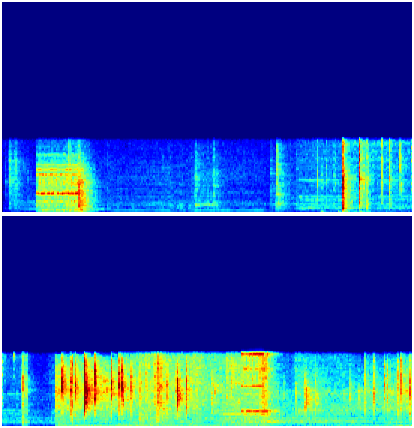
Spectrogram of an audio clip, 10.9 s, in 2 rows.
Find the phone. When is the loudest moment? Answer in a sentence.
The volume of the phone peaks at 1 second.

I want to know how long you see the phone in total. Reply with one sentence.
The phone can be heard for 3 seconds in total.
